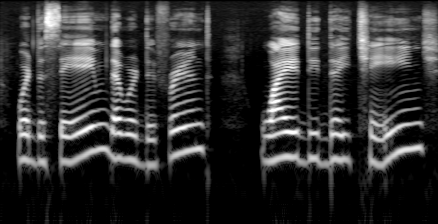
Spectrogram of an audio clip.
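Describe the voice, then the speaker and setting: A woman speaks in an unremarkable speaking voice at a medium pitch. Her pace is fairly slow, and her pitch varies in an ordinary way. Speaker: Spanish professor and translation specialist. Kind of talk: casual interview chat.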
